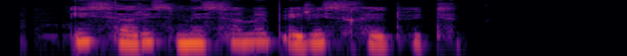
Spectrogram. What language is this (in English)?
Georgian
